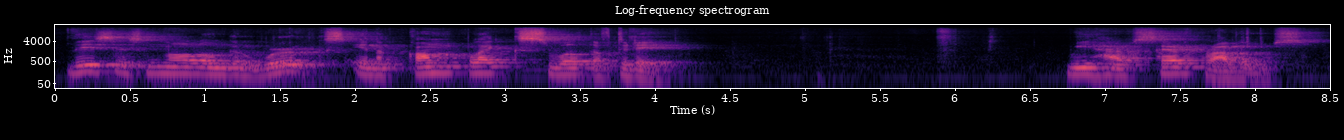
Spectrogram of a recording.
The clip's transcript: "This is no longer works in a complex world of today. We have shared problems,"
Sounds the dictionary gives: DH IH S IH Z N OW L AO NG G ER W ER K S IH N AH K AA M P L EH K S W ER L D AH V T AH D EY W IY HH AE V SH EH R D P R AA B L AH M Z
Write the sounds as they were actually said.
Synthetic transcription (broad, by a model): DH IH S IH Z N OW L AO NG G ER W ER K S IH N AH K AA M P L EH K S W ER L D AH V T AH D EY W IY HH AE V S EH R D P R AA B L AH M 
